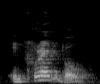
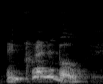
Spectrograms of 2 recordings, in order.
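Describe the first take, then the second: First: Said in the usual way. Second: Incredible swooping much higher in disbelief; incredulous. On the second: Shown as a demonstration. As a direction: let incredible leap up in amazement.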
